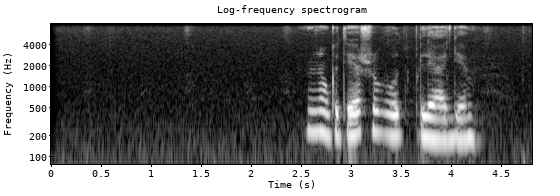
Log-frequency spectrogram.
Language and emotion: Russian, sad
